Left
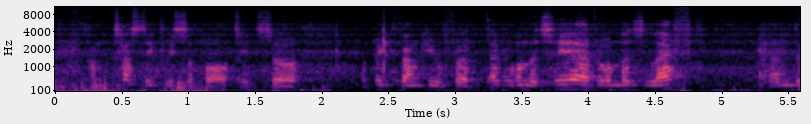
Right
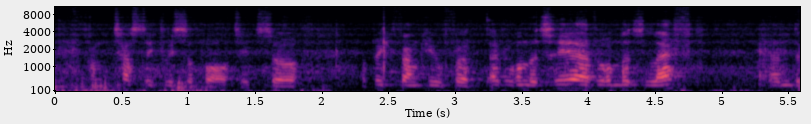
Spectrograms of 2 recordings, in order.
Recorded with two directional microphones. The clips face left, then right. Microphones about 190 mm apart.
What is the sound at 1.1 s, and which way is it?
Speech, 5° left (ahead or behind).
